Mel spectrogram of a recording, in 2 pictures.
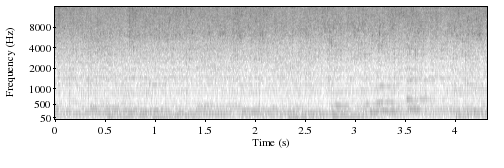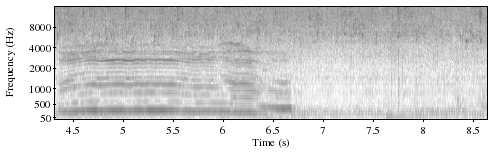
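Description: A woman hums one long appreciative "mmm" with her mouth full while eating, starting about four seconds in and lasting a couple of seconds, over soft background music.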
